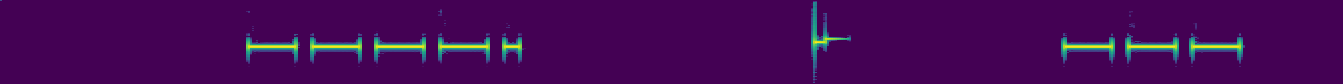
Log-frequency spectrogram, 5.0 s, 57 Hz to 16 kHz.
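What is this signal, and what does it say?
Morse code, heard as a keyed tone, about 20 wpm, 700 Hz. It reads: 9 O
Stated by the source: Single letter and number Morse drill at 20 wpm, from N4LCD.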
